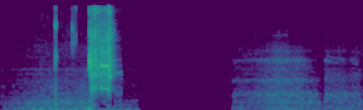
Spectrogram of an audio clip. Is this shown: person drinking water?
no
